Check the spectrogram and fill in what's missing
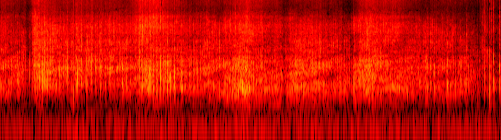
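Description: Long acrylic nails scratch fast with both hands across a flat beige loop-pile floor carpet with a textured pile. The result is a dense, continuous rustling scrape centered in the midrange, swelling and easing in waves with faint bright edges.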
